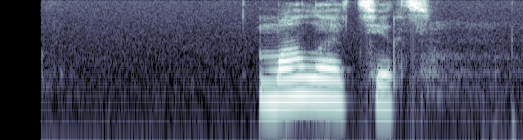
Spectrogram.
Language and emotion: Russian, neutral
